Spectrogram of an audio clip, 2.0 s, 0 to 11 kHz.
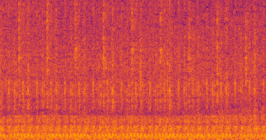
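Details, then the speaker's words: Hayter 48 mower (same as 41/56), not run this year, petrol possibly leaking into the crankcase: at full throttle the single-cylinder engine only putters at an even low idle and won't rev; governor spring is missing. "But at the moment, if I pull the cord, this is on full throttle. And as you can hear, all the engine is doing is just idling. That's it, it won't do anything else other than that."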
